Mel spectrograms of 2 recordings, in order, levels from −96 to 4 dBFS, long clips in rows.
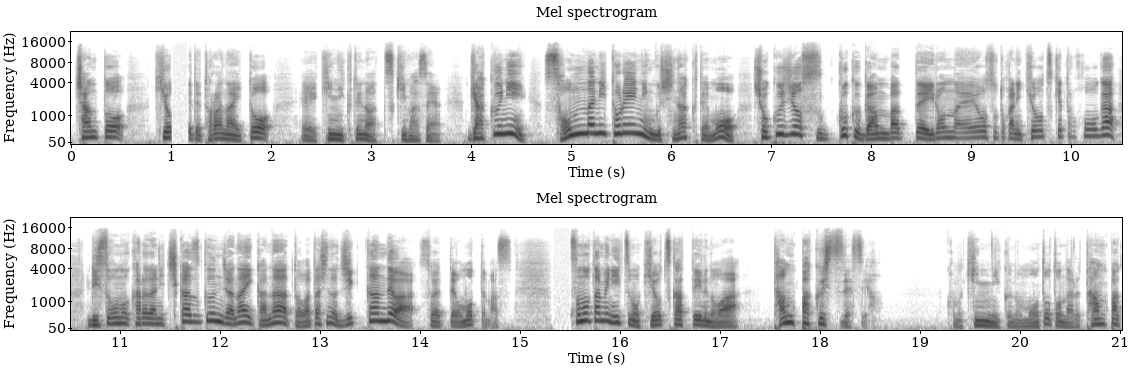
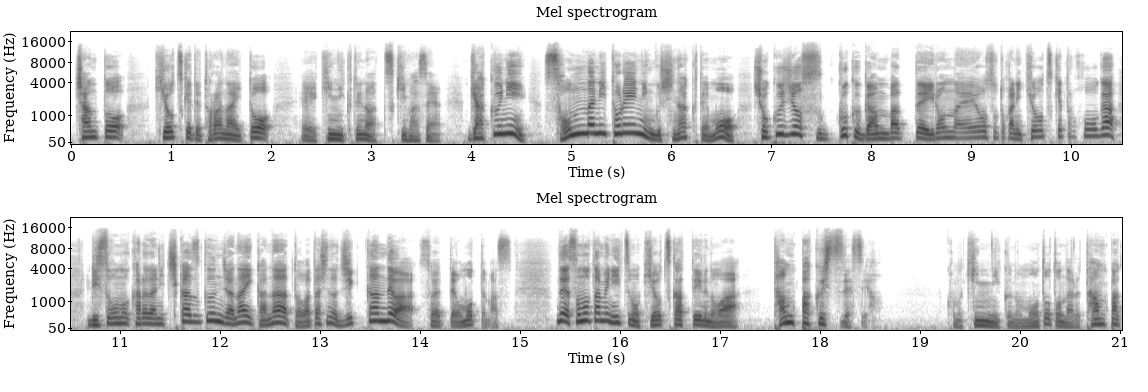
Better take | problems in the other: second | audio cutting out; at 1 s and at 15 s

